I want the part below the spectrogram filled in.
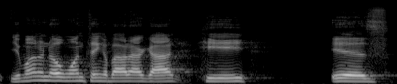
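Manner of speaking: loud, high, ringing pulpit voice; fiery sermon climax; full-force preaching. Acted. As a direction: preach it out to the whole room.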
